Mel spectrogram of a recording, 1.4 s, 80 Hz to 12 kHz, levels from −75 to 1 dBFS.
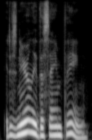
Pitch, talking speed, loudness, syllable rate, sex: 200 Hz, 260 wpm, -14 LUFS, 5.6 syllables/s, female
